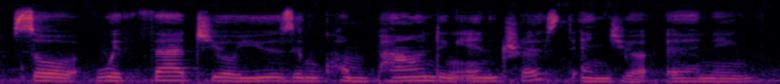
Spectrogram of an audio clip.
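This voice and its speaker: Woman, deep low voice, guest explaining, repeats words, slight background hiss. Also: fairly even intonation, normal speed. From Zimbabwe. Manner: explanatory, with frequent repeated words and small laughs. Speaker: financial planner guest. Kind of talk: casual interview answers.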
